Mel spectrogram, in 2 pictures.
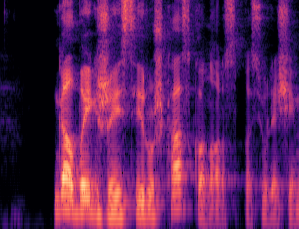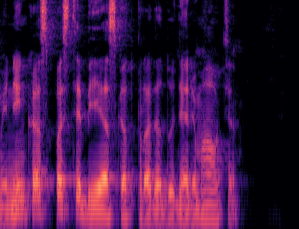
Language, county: Lithuanian, Kaunas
